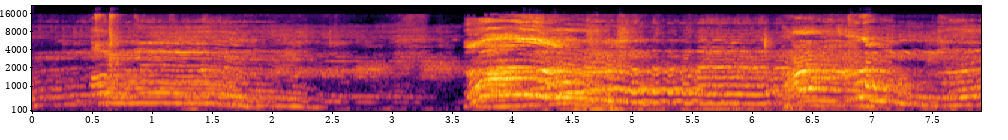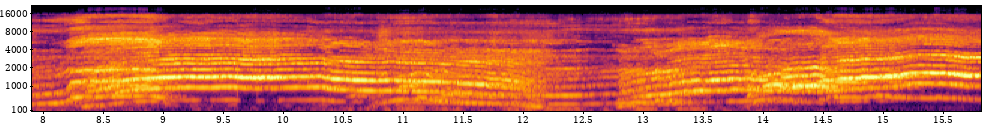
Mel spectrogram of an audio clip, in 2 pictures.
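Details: Quarrelling cats outside a house give sustained, whining caterwauls. The drawn-out yowls swell and bend upward, grow louder and more strained toward the end, with only one brief quiet gap early on.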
